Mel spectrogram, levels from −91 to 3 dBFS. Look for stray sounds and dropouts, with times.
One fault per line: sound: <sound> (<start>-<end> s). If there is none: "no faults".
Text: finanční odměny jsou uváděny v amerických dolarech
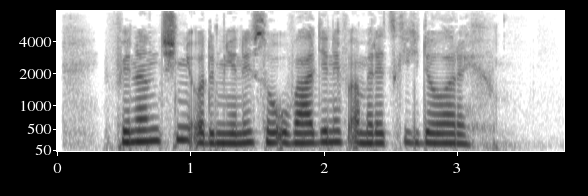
no faults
